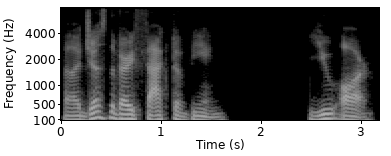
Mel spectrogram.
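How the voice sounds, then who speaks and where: A man teaching meditation, leading a guided practice in deliberate short phrases with pauses between them. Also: on the low side, a little mellow, no room sound.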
